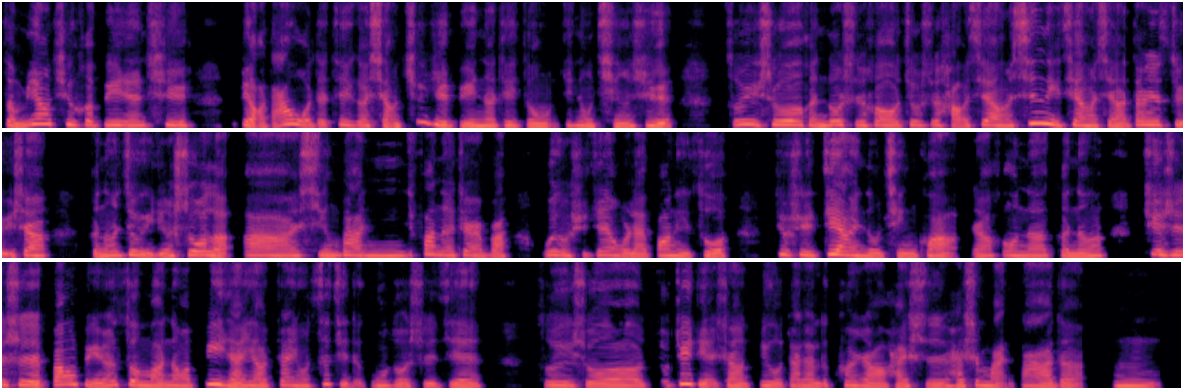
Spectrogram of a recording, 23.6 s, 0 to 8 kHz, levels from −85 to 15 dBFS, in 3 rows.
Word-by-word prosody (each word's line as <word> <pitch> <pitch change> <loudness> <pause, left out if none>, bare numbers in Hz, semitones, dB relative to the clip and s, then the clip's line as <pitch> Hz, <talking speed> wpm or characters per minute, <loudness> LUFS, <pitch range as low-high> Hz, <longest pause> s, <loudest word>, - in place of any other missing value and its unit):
怎 - - +1
么 - - +1
样 310 0 +4
去 280 - -1
和 245 0 0
别 245 +1 +1
人 225 0 +1
去 230 -1 -2 0.3
表 205 -9 +2
达 280 - +2
我 275 - +3
的 205 - -4
这 245 +2 -2
个 205 - -1
想 175 -5 -1
拒 410 - -4
绝 230 -6 +3
别 195 -1 0
人 195 - +3
的 190 - +2
这 210 +1 -1
种 180 -2 -1
这 225 - -7
种 205 -4 +1
情 180 -1 -1
绪， 195 -3 +2 0.3
所 265 - -2
以 280 - +3
说 255 +1 +3
很 225 -5 0
多 250 +3 +3
时 230 -1 -2
候 220 -2 +1
就 235 +3 -3
是 235 +1 -3
好 230 - -1
像 220 -2 +1
心 345 +11 +4
里 295 -8 +6
这 240 +2 -1
样 215 -2 +3
想， 190 -3 -1
但 260 +5 +1
是 255 - +3
嘴 240 - -1
上 220 -3 +2 0.2
可 - - -3
能 215 +3 +2
就 255 0 +2
已 - - 0
经 200 - +1
说 235 +2 +2
了：” 195 -3 +2
啊， 225 -2 +1
行 220 -3 -1
吧， 240 -2 +1
你 210 0 0
就 235 - -10
放 275 -1 +1
在 230 -3 0
这 240 - -2
儿 205 -4 -1
吧， 195 +1 -1 0.2
我 250 - -2
有 230 -3 +1
时 - - -8
间 235 -2 -2
我 190 - -1
来 - - +1
帮 215 -1 +1
你 180 - +1
做， 180 0 -1 0.3
“就 270 -2 0
是 240 -3 0
这 285 +6 +4
样 250 -4 +5
一 205 - +2
种 180 -1 +1
情 180 -1 -2
况。 205 +2 0
然 220 - -3
后 225 -1 -2
呢， 200 0 0
可 205 -2 -3
能 195 +4 +1 0.2
确 270 -3 0
实 245 0 +1
是 235 -3 +2
帮 265 +4 +1
别 235 -8 -1
人 235 - 0
做 250 -1 +1
嘛， 200 -2 +2
那 210 +2 0
么 200 - 0
必 275 +8 +4
然 195 -2 +2
要 195 - +2
占 230 +6 -3
用 205 -2 0
自 250 +9 -3
己 - - -4
的 - - -9
工 210 +1 -3
作 190 -2 -2
时 180 - -3
间， 185 +1 -1 0.3
所 225 +2 -1
以 210 -2 +1
说 200 0 0
就 230 - -12
这 315 +6 +5
点 - - -2
上 190 -4 -1
给 220 - -2
我 195 - -1
带 200 - -4
来 190 - 0
的 180 - -2
困 215 +2 -3
扰 180 -1 +1
还 180 0 -2
是 190 0 -3
还 190 - -1
是 185 +5 -1
蛮 205 -2 0
大 200 -4 -1
的， 175 - -3 0.2
嗯。 195 -3 +1
215 Hz, 330 characters per minute, -21 LUFS, 195-240 Hz, 0.3 s, 里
